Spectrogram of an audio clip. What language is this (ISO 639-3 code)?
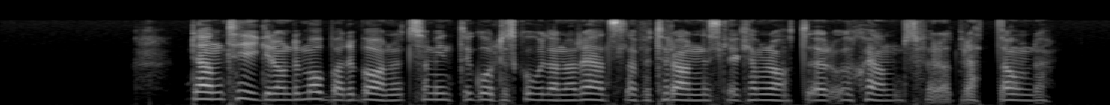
swe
